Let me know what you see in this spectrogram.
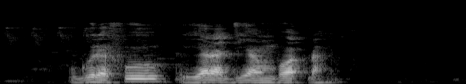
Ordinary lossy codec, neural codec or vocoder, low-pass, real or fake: AAC, 64 kbps; none; 7.2 kHz; real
